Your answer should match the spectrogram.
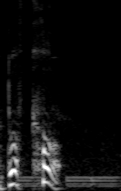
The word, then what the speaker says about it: Dwarf Corp: Oh, Dwarf Corp. C-O-R-P. Which is still pronounced core. Yep, but it's spelled with a P.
